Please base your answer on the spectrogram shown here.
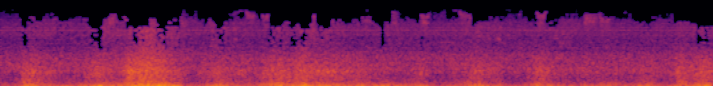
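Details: Heavy wind buffets the microphone in deep, gusting rumbles throughout; no animal calls stand out.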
